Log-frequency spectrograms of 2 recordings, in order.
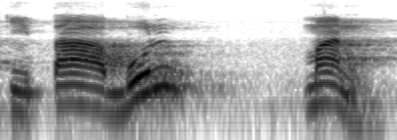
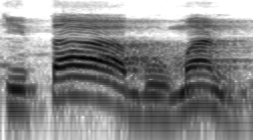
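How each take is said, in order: First: The word ends with an added n before man. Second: The word ends in a plain vowel before man. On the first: The speaker calls it wrong. "bukan kitabun man" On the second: The speaker calls it right. "Makanya ngomongnya kitabuman"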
